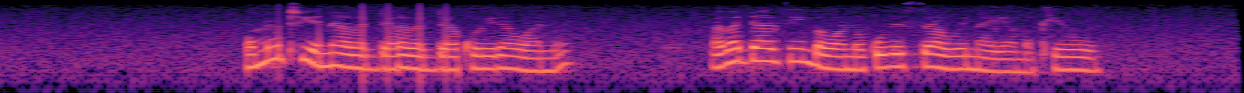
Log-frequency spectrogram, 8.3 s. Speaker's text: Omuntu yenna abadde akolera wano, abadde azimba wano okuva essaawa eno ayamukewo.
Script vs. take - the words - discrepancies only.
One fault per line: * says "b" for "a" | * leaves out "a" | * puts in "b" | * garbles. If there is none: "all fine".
* puts in "abadde"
